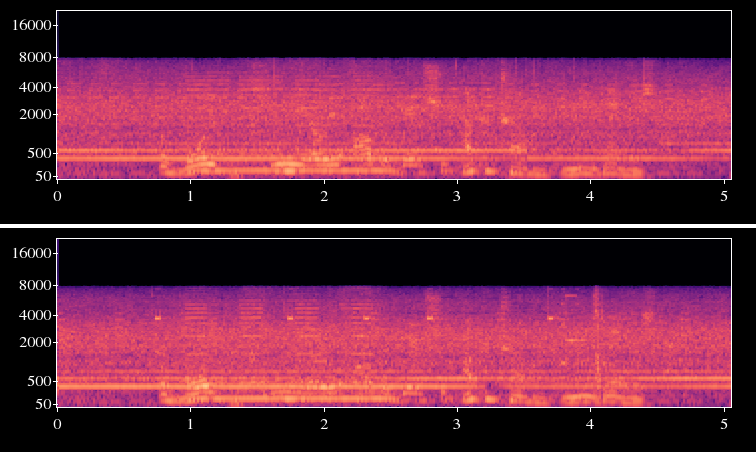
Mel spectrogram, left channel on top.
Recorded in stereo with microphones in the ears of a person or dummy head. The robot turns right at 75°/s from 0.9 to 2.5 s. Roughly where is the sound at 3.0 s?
Centre.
